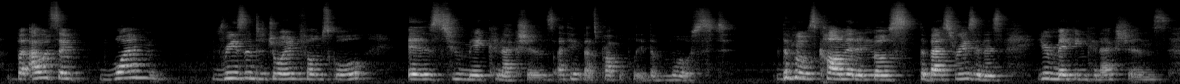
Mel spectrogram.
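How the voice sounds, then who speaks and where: A woman with an American accent talks at a fairly slow pace and a fairly high pitch, with ordinary pitch variation. Noticeable background noise and audible room echo are present. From US, partly raised in Germany. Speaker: film student, writer and script supervisor. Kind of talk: interview. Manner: animated.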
